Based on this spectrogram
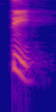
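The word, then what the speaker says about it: τι: with them by themselves staff and Yota spell only one word in Greek TI even though it's a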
